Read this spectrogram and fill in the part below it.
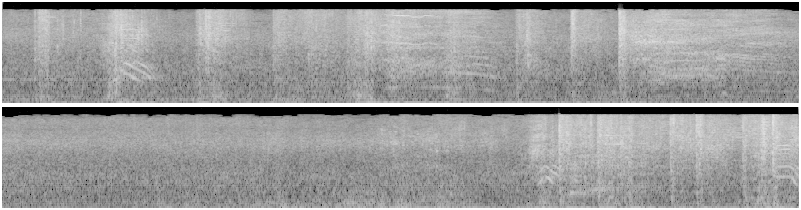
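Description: Magic blasts crackle and strike in a fight.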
